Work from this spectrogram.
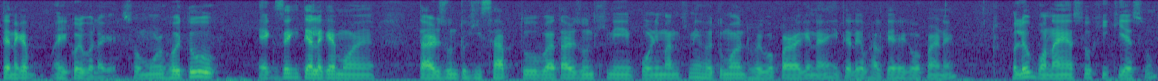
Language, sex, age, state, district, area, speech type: Assamese, male, 30-45, Assam, Sonitpur, urban, spontaneous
